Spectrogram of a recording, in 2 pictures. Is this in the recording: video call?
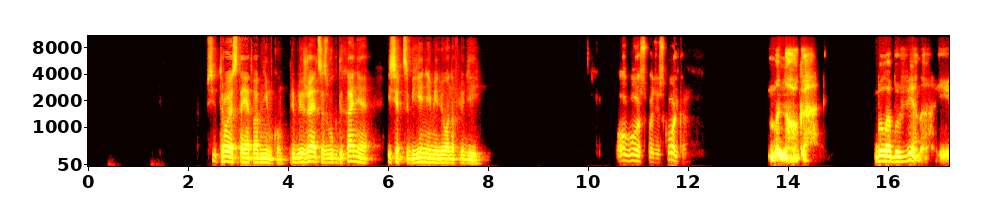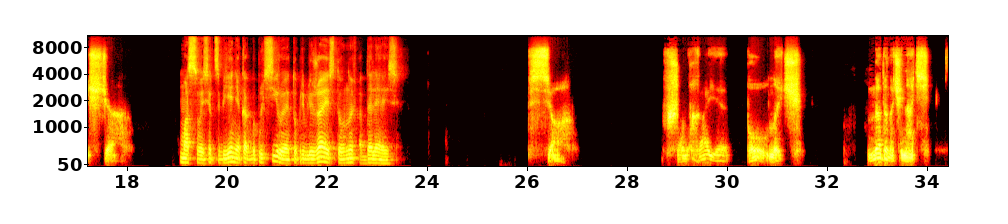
yes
